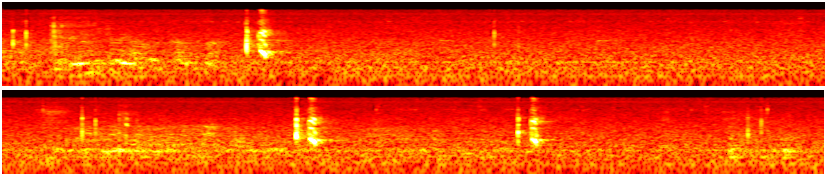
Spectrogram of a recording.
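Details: About three sharp, abrupt hiccups spaced several seconds apart in a quiet room, during an attempted "cotton head" hiccup remedy; hiccups.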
